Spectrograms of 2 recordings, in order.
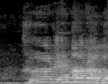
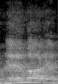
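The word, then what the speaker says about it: ῥῆμα: 공부를 안 해가지고 자꾸 레마 그랬잖아. 레마는 콩글리시요. 레마가 아닙니다. 흐레마. 앞에 발음되는 순표가 있는데 이것을 공부 안 해서 무시해가지고 레마 하는데 순표까지 발음해야 흐레마가 원어 온전히 표현하는 겁니다.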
